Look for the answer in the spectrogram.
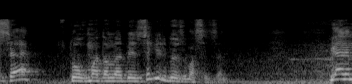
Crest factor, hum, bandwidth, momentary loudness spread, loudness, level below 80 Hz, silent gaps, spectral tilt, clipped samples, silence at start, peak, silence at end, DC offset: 14 dB; none; 8.8 kHz; 17 LU; -30 LUFS; -48 dBFS; none; -5.5 dB/octave; under 0.1%; 0 s; -16 dBFS; 0 s; under 0.1%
